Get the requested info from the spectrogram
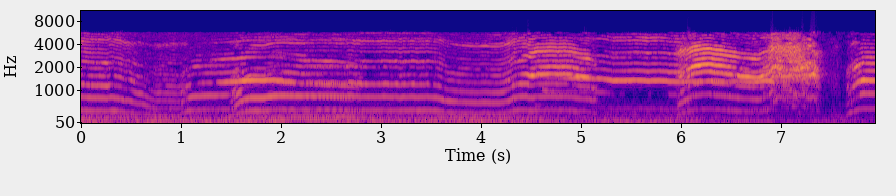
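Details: Cats squaring up to fight give sustained bending, moaning yowls that swoop up and down, then a harsh explosive hiss-spit burst before a brief pause and another cry.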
